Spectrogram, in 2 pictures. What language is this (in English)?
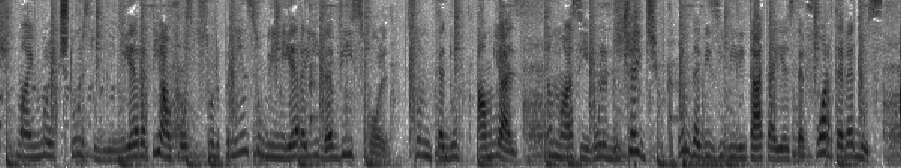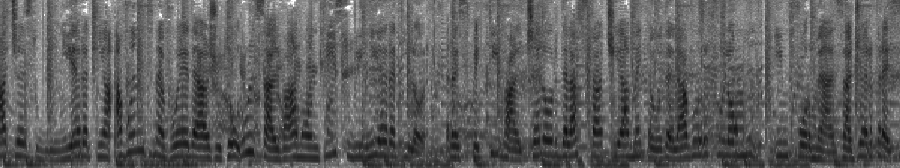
Romanian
